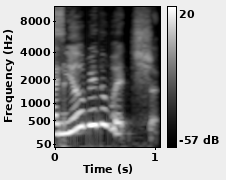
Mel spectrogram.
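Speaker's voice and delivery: high, loud put-on voice; hammed-up casting call; mock casting verdict. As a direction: hand out the role in a high mock announcement.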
